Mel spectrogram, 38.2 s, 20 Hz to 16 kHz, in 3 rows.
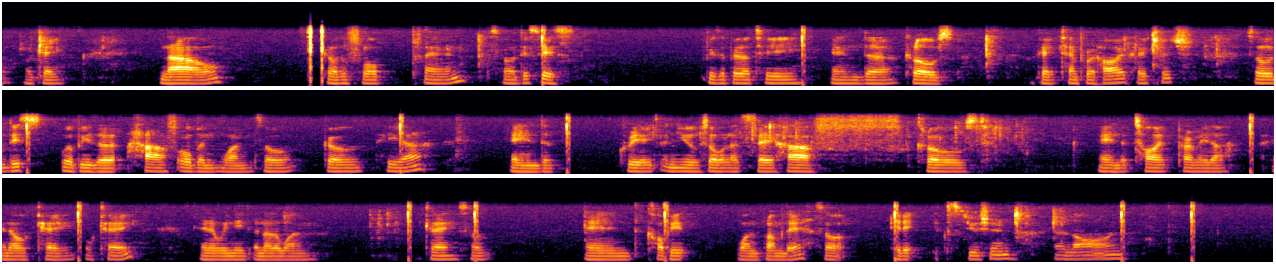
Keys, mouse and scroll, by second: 0.1 Escape, 0.3 Escape, 0.7 middle click, 3.1 click, 3.2 click, 4.1 scroll up 1, 4.3 middle click, 4.4 Escape, 4.8 Escape, 5.4 click, 8.0 click, 9.8 Escape, 10.6 middle click, 11.2 typing, 12.0 Escape, 13.0 click, 16.7 click, 18.1 click, 18.3 click, 20.0-20.4 typing, 21.6-22.8 typing, 28.8-29.1 scroll down 1, 29.1 typing, 29.5 click, 30.2 click, 31.2 Escape, 32.1 click, 32.3 scroll up 1, 33.5 middle click, 34.4 click, 35.6-35.9 typing, 36.6 click, 36.9 scroll up 1, 37.1 scroll, 37.3 click.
